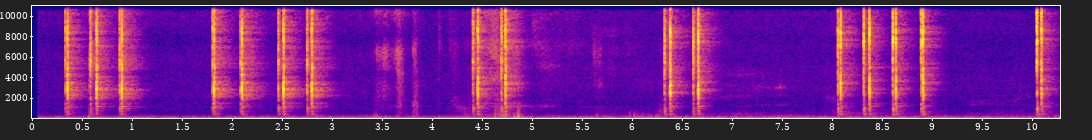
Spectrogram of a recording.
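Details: 2018 Jeep Wrangler JL Rubicon: sharp relay-like clicks in bursts of two or three over a low hum from fuse box or under it, with charger connected to auxiliary battery; cause unknown.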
